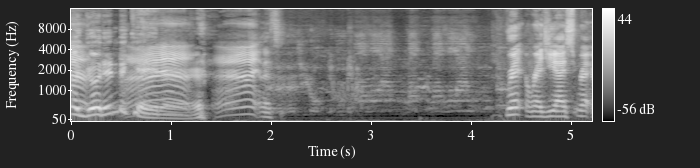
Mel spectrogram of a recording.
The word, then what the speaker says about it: Regice: That's Regi Ice. Regi Ice.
